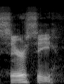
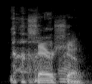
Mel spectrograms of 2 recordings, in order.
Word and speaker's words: Saoirse: I've been pronouncing it wrong. I thought it was Cersei. Sarah show.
